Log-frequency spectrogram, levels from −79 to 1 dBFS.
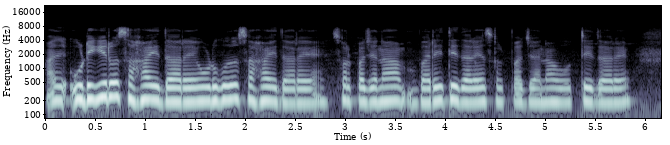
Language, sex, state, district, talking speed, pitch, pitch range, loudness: Kannada, female, Karnataka, Bangalore, 125 wpm, 195 Hz, 185-205 Hz, -15 LUFS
